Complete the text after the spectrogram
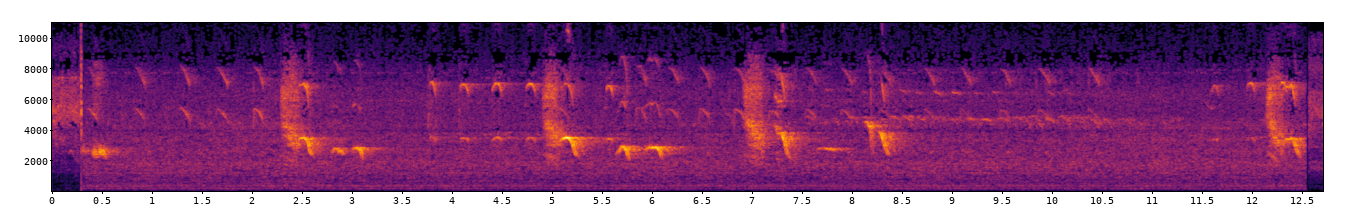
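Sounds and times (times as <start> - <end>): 
birds chirping: 0.3 - 12.6
low steady hum: 0.3 - 12.6.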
